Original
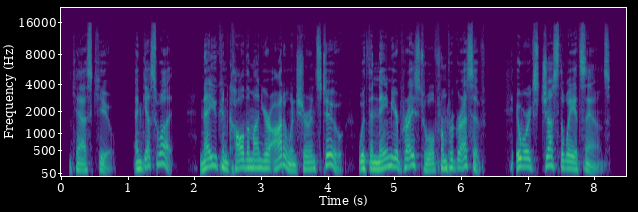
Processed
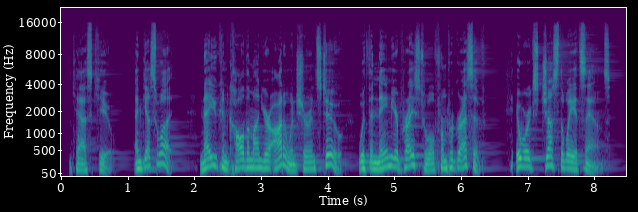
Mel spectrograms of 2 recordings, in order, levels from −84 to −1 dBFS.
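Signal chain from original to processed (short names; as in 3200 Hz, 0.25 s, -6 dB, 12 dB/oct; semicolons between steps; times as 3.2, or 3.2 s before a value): high shelf 6200 Hz +5 dB; resonator 63 Hz, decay 1.4 s, harmonics all, mix 40%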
